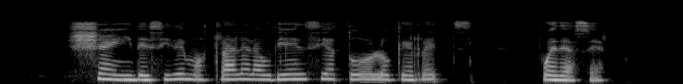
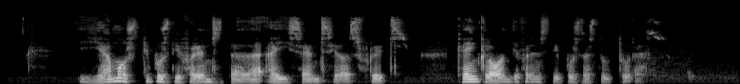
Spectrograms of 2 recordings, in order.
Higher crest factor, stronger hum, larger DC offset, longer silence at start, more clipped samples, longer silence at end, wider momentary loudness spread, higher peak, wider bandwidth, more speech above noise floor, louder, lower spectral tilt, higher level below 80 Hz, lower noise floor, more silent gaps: about the same, 18 dB vs 22 dB; neither; neither; about the same, 0.7 s vs 0.8 s; neither; about the same, 0.8 s vs 0.8 s; second, 12 LU vs 16 LU; second, -10 dBFS vs -2 dBFS; second, 8.2 kHz vs 11 kHz; first, 49 dB vs 33 dB; second, -26 LUFS vs -23 LUFS; about the same, -4.5 dB/octave vs -5.5 dB/octave; second, -66 dBFS vs -50 dBFS; first, -75 dBFS vs -55 dBFS; neither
